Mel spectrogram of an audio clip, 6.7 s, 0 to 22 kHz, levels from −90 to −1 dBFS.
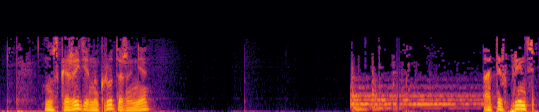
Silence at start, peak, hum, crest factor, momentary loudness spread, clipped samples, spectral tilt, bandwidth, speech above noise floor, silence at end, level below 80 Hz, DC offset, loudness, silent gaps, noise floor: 0 s; -4 dBFS; none; 18 dB; 15 LU; under 0.1%; -6.5 dB/octave; 5.8 kHz; 53 dB; 0 s; -34 dBFS; under 0.1%; -20 LUFS; none; -69 dBFS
